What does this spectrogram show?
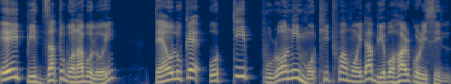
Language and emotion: Assamese, disgusted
